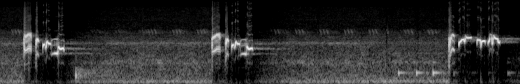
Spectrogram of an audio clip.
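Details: Sooty-headed bulbul song, played as a lure to get bulbuls singing. Bright bubbly whistled phrases come in three bursts about two seconds apart, over a steady faint high hum and pulsing background.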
